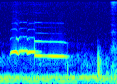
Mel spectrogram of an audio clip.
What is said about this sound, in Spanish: Cuando chiflo suena así.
